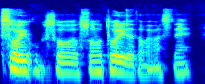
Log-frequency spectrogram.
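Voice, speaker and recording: A woman co-hosting a podcast, chatty and agreeable, with quick backchannels. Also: sits low, darkish tone. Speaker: podcast co-host. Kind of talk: casual chat.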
